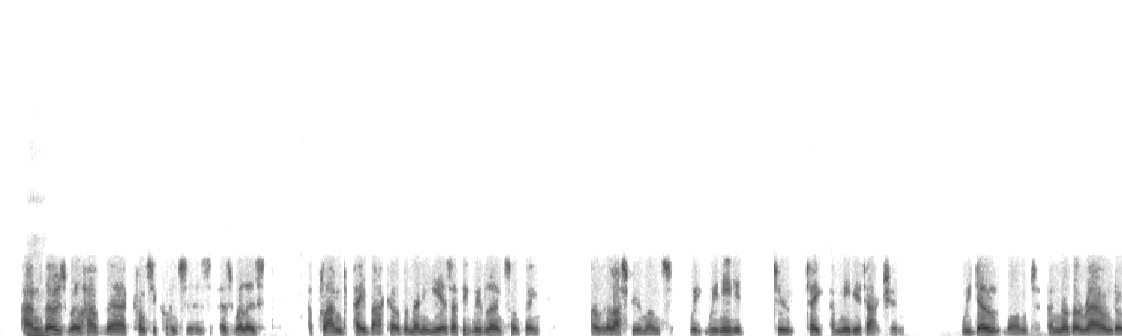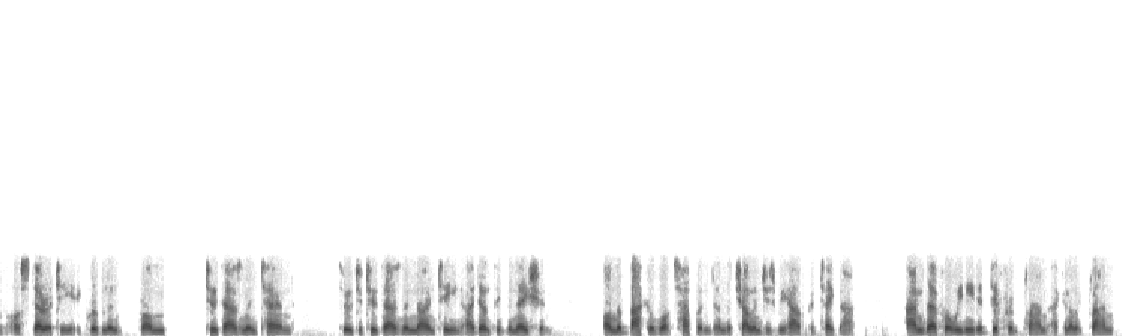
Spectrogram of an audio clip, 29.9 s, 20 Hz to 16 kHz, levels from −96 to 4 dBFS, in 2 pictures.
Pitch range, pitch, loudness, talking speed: 110-125 Hz, 120 Hz, -30 LUFS, 145 wpm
